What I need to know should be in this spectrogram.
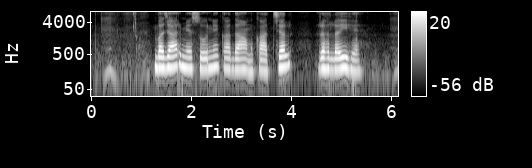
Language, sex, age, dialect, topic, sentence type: Magahi, male, 18-24, Central/Standard, banking, statement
